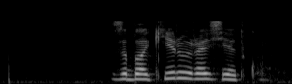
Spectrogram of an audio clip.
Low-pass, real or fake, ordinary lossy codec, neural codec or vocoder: none; fake; none; codec, 16 kHz, 8 kbps, FunCodec, trained on Chinese and English, 25 frames a second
